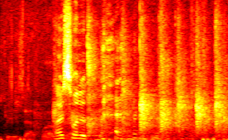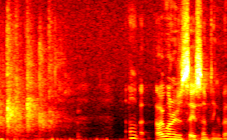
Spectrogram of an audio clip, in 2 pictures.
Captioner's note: people clapping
